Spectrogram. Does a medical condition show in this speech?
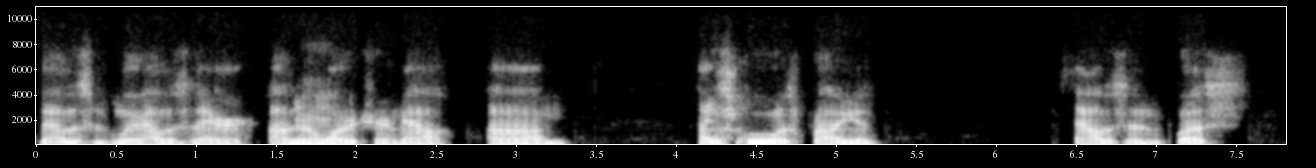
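Yes: cleft lip and palate; rare genetic birth disorder.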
